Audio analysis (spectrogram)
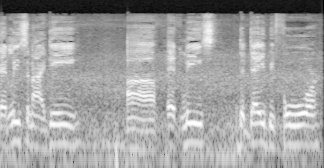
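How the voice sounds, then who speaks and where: Forties attorney, measured and emphatic, mid-range voice a bit off-mic, loud street traffic. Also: male voice, mid-range voice, fairly even intonation. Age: 40s. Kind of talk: press statement. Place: outdoors by a busy road. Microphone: reporters' handheld mics. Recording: loud traffic noise, slightly distant.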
